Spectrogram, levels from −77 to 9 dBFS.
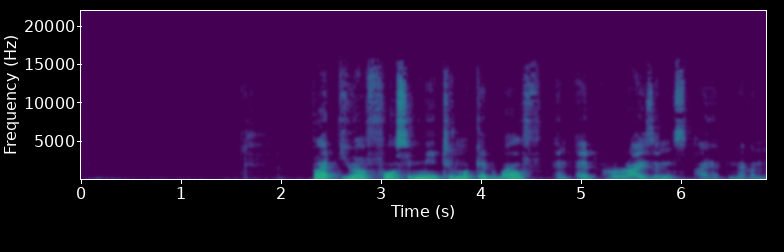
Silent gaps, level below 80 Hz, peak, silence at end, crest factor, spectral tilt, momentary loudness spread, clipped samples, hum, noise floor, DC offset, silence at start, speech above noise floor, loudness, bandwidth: none; -58 dBFS; -8 dBFS; 0 s; 22 dB; -5.5 dB/octave; 16 LU; under 0.1%; none; -72 dBFS; under 0.1%; 2.3 s; 43 dB; -29 LUFS; 16 kHz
